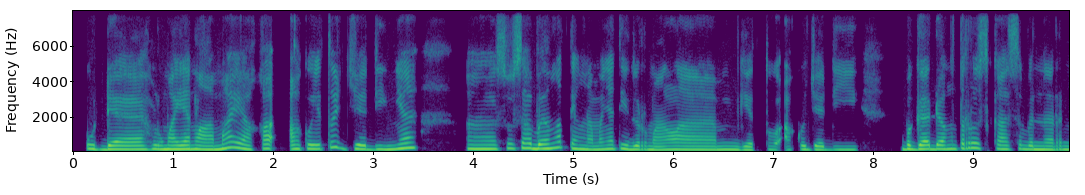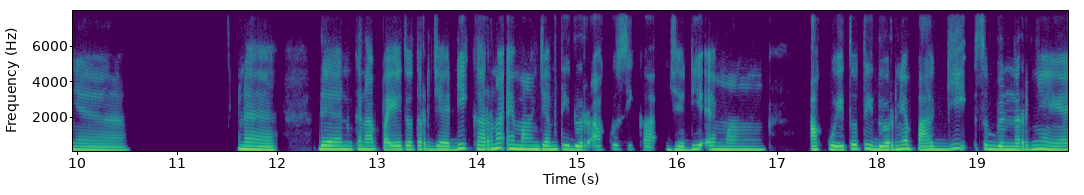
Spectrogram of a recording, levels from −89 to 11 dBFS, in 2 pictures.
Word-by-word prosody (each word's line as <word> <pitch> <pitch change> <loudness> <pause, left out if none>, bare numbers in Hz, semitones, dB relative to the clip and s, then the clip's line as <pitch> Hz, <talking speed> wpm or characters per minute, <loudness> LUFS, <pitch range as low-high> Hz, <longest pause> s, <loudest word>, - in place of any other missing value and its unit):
udah 205 -1 +2
lumayan 210 +1 +4
lama 210 +8 +3
ya, 245 -7 +1
Kak, 240 +5 -2 0.2
aku 225 0 0
itu 320 +7 -5
jadinya, 210 +6 +1 0.5
eee, 225 0 +2
susah 255 +4 -1
banget 245 +5 +3
yang 220 -4 +1
namanya 200 +3 -1
tidur 200 -4 0
malam, 185 0 -1
gitu. 180 +1 -6
Aku 195 +1 -6
jadi 185 0 -5 0.4
begadang 220 +1 +2
terus, 260 +2 -2
Kak, 215 -3 -4
sebenernya. 190 -4 -2 1.1
Nah 190 -4 +3 0.4
dan 205 -1 +4
kenapa 195 -2 0
itu 200 +1 0
terjadi? 200 +1 0
Karena 220 +3 +1
emang 210 -3 +4
jam 200 -1 +3
tidur 190 -2 -1
aku 195 +4 -8
sih, 200 0 -12
Kak. 175 -1 -10
Jadi 190 +3 -1
emang 185 -2 0 0.4
aku 190 +1 +1
itu 230 - 0
tidurnya 205 0 +2
pagi 190 +4 -1
sebenernya 195 -1 +1
200 Hz, 125 wpm, -16 LUFS, 185-220 Hz, 1.1 s, lumayan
